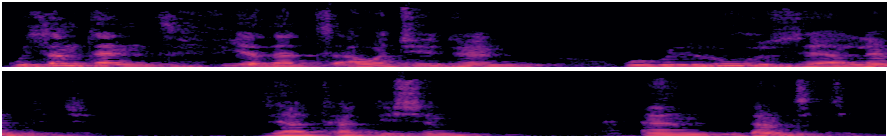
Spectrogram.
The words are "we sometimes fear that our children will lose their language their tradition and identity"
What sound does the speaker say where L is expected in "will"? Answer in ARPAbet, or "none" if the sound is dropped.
W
